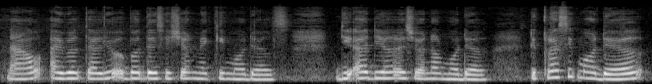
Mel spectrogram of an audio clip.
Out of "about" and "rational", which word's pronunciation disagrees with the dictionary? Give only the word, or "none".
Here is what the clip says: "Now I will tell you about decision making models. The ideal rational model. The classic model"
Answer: rational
